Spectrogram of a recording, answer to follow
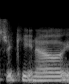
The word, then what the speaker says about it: Giacchino: I don't know how you pronounce it. Michael Giacchino. Giacchino? Okay. I think it's Giacchino, yeah.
